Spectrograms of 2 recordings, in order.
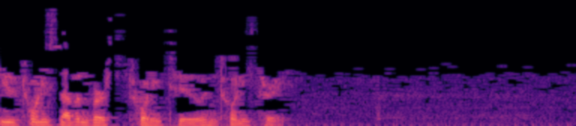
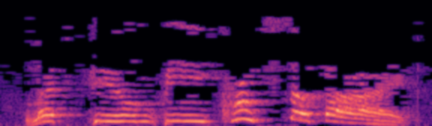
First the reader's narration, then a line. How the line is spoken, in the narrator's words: the crowd shouted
